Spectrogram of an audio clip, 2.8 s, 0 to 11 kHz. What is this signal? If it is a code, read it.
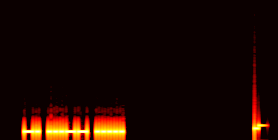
Morse code, heard as a keyed tone, about 40 wpm, 700 Hz. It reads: N35
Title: Common Cut Numbers - 3-Digit 40wpm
